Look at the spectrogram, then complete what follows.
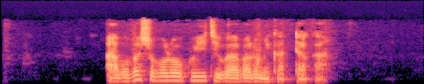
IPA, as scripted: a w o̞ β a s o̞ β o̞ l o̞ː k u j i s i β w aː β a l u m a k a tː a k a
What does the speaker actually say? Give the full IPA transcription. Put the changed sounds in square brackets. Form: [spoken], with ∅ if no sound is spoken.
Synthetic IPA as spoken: a [β] o̞ β a s o̞ β o̞ l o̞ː k u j i [t] i β w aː β a l u m [i] k a tː a k a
